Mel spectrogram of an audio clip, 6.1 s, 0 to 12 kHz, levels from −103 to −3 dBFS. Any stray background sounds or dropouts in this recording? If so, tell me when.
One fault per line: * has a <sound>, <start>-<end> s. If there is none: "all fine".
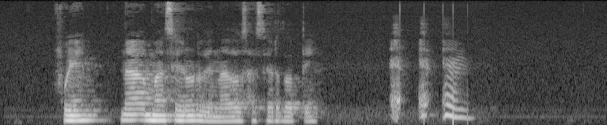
* has a throat clearing, 3.9-4.8 s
